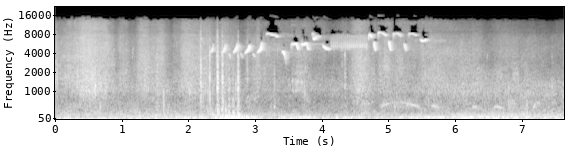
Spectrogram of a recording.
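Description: A small songbird singing a quick run of high chirps and twitters, starting about two seconds in and lasting about three seconds.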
